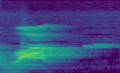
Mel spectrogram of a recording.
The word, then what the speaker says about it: walk: वाक। इसको पढ़ते हैं वाक, WALK लिखा जाता है, WALK, लेकिन पढ़ा जाता है वाक।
